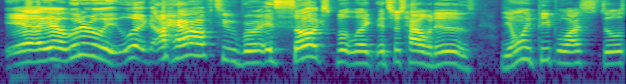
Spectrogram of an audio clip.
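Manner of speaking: high, loud, resigned ranting; exasperated venting. Real, not acted. Streamer agrees with chatter about Master Duel, loud exasperated rant. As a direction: vent that it sucks but that's life.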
